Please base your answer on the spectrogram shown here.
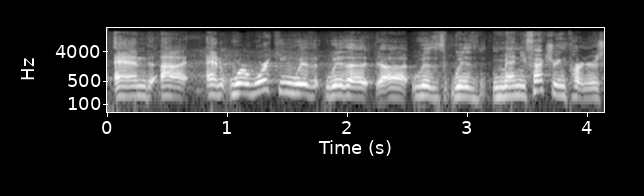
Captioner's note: audience laughing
